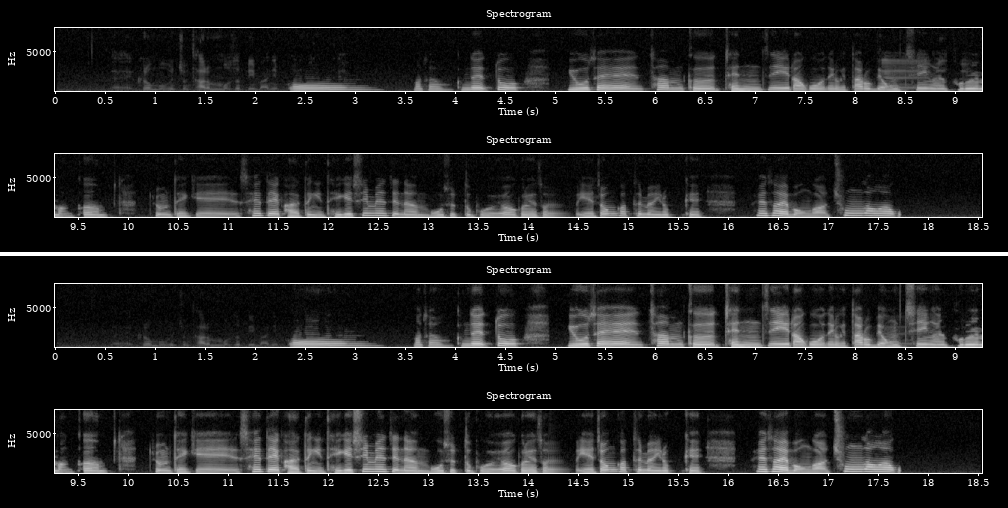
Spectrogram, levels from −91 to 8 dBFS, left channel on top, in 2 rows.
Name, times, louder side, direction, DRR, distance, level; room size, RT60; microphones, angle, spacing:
voice 1, 0.5-3.0 8.2-9.3 14.5-14.8, left 3 dB, 65° left, 7.6 m, -55 dB
voice 2, 2.3-3.3 3.6-17.7, right 4 dB, 85° right, 0.9 m, -24 dB
open air
head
